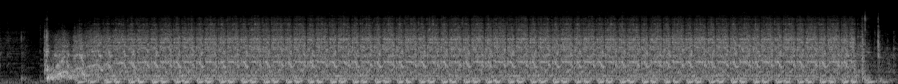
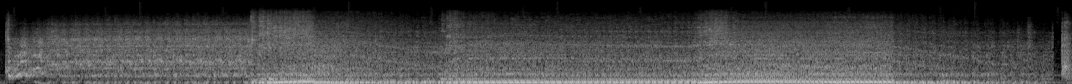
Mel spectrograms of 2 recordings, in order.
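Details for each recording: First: John Deere D140 with Briggs and Stratton twin, sat for years, jump-started from a deep cycle battery on full choke with little fuel; steady starter churning, cranks but won't start. Owner suspects fuel starvation or a faulty fuel shutoff solenoid. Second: John Deere D140 Briggs and Stratton twin restarted after the exhaust muffler was refitted; cranks, catches and runs steadily with brief rev changes, no stumbling or knocking. Still runs good.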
